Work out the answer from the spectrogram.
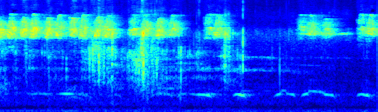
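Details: Swallows nesting at a garden in the morning, with young in flight training, twitter in fast, high, scratchy chattering phrases in bursts, while a dove's soft low coo sounds underneath.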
